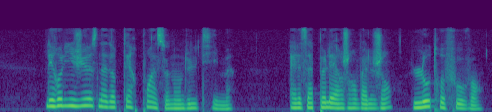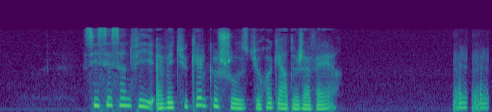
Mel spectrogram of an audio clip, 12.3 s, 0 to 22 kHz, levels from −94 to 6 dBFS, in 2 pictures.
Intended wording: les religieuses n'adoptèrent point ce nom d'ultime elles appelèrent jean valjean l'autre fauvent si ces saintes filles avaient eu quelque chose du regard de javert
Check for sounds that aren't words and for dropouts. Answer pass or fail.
fail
